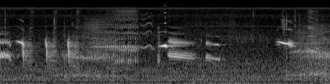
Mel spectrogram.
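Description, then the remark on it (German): Soft, creaky bullfinch song: a quiet, halting run of short piping whistles and scratchy notes with gaps between, ending in a slightly louder whistled phrase, no voices present. “wenn sie im Frühjahr mit der Brut beschäftigt sind, also so ab April, ähm, nicht mehr singen, dann sind es nur noch die Männchen”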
